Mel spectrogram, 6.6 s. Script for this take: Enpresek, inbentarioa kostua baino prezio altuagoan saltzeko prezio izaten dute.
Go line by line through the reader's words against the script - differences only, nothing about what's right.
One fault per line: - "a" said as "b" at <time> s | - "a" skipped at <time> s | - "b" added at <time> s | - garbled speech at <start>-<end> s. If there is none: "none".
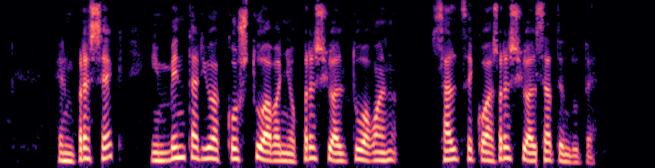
none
